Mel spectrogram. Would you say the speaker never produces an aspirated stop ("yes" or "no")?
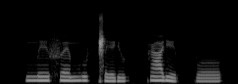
yes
